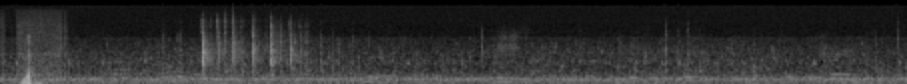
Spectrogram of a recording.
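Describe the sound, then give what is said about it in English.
Typing on a computer keyboard, a quick burst of light clicking keystrokes followed by a few scattered taps over a steady low hum. “Ask me a question. I'll type fast.”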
